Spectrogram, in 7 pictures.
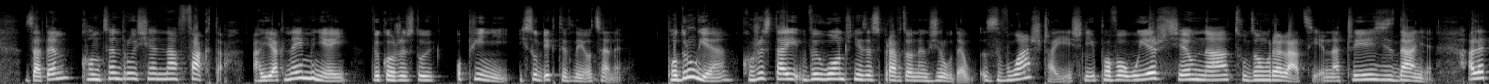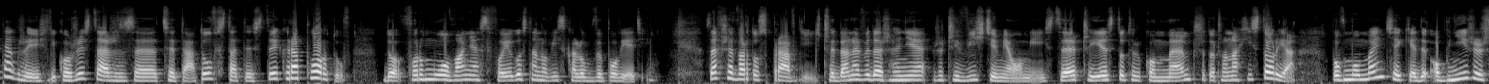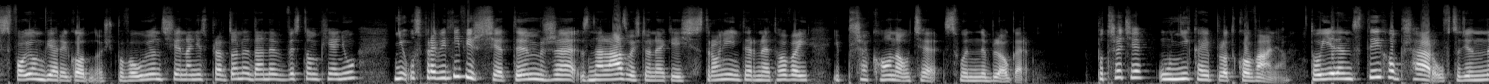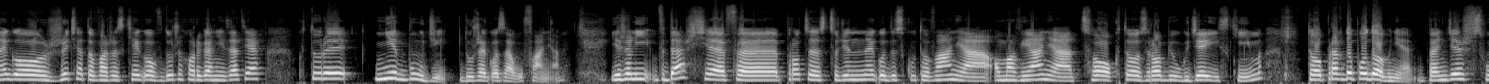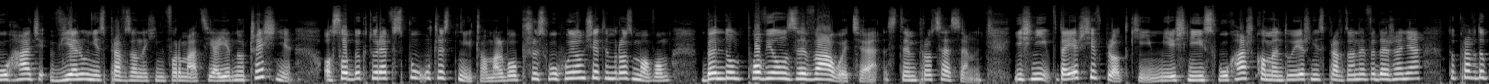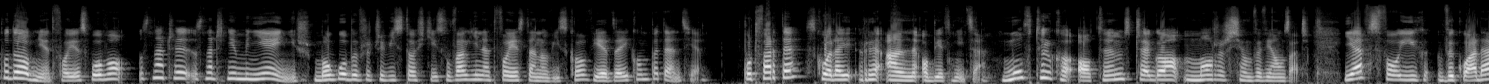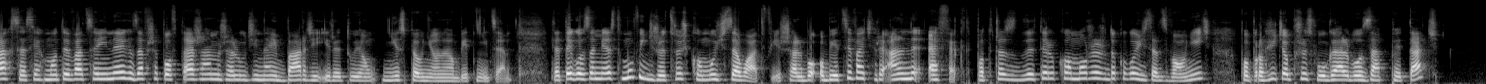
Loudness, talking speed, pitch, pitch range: -13 LUFS, 130 wpm, 215 Hz, 195-250 Hz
